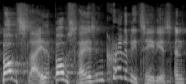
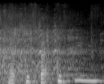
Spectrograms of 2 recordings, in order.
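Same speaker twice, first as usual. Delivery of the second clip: mock smug skater; 5 semitones higher than usual. Mocking ice skaters again.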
